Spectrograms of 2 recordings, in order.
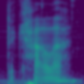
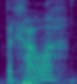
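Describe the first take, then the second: First: It is said in the speaker's usual accent. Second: It is said in an imitated Scouse accent.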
